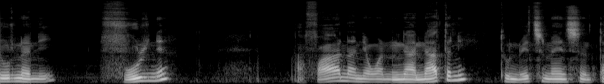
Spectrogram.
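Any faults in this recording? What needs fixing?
One channel drops out from 0.30 to 0.84 s and again from 3.01 to 3.92 s, just before "ny anatiny". In both spans the speech abruptly falls by about 6 dB and then returns to full level. The likely cause is one side of a stereo source going silent, so after folding to mono only half the shared signal remains, and anything that existed only on the lost side vanishes entirely. To prevent it, secure the stereo connections and monitor each channel separately during capture.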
